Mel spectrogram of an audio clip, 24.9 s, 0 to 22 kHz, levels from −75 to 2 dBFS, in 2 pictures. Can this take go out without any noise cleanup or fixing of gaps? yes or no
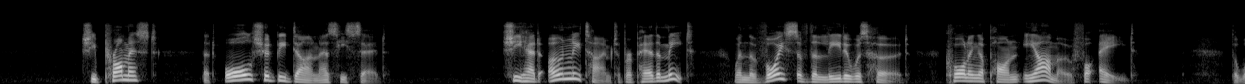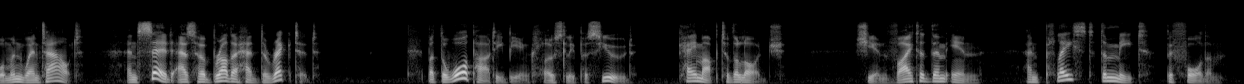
yes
